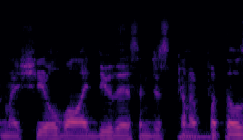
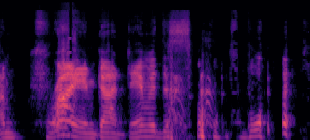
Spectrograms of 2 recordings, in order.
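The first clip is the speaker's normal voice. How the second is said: put-on struggling warrior voice, higher and louder; 7 semitones higher, 15 dB louder than usual. Voicing Vatan trudging through blood: in character as Vatan, struggling.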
